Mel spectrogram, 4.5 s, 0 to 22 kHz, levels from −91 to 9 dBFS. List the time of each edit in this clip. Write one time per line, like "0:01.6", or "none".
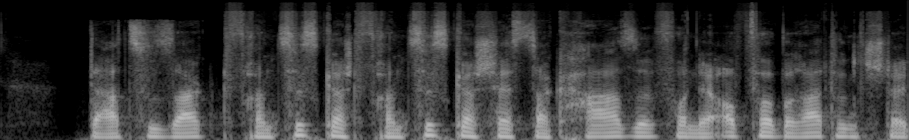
0:01.8

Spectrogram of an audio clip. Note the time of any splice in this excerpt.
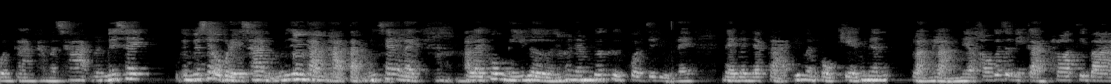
none

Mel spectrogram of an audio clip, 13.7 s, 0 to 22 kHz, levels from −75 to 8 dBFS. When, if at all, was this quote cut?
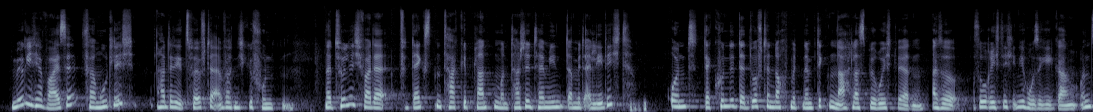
0:03.9
0:11.6

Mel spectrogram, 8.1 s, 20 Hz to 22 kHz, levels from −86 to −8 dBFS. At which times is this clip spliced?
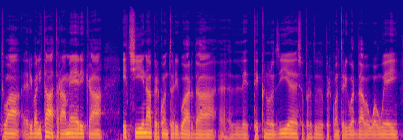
none

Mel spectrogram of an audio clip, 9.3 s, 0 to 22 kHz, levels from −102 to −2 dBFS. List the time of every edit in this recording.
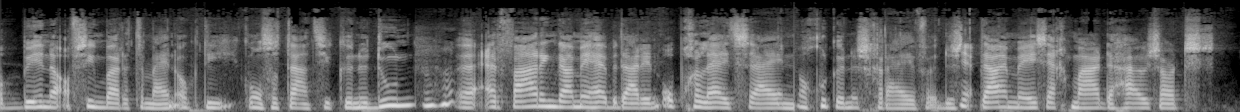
0:06.2

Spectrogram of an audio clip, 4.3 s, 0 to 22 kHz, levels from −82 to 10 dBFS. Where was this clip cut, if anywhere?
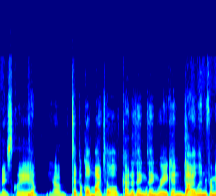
0:01.4
0:02.9

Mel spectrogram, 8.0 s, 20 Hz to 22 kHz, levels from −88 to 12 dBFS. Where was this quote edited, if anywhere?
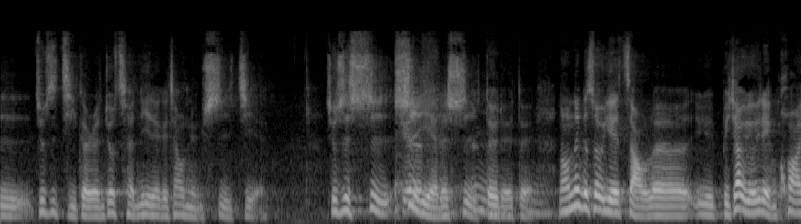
0:03.9

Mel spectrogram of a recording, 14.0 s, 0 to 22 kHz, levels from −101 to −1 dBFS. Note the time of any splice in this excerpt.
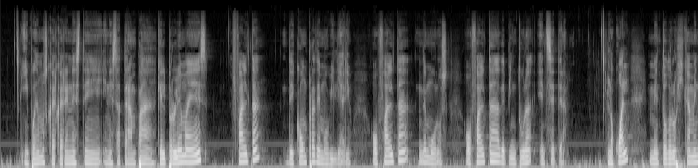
0:01.1
0:03.1
0:08.4

